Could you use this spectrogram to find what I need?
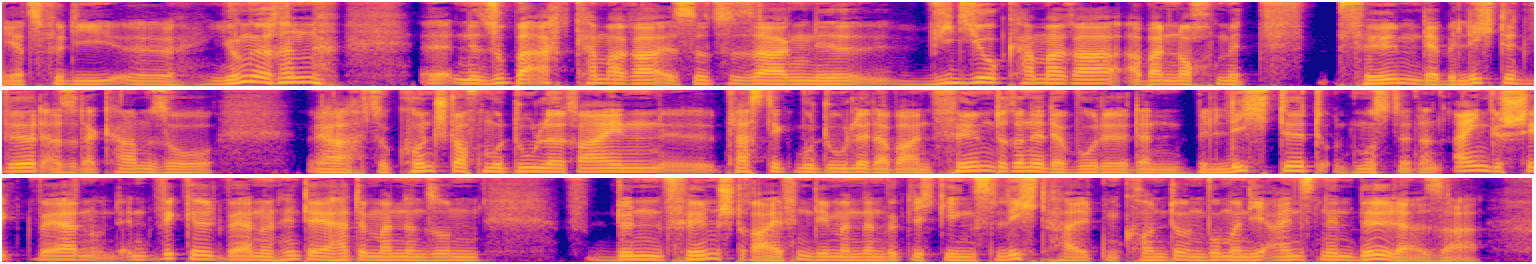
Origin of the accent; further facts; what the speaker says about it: Hamburg, Germany; als Hamburger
